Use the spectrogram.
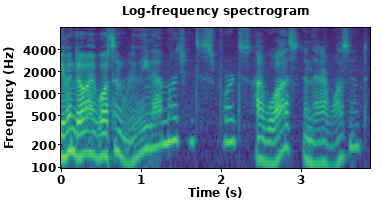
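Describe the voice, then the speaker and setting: A man's somewhat breathy, medium-pitched voice moves along at a moderate pace. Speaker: comic book reader. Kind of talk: casual talk to camera. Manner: sarcastic, joking.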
